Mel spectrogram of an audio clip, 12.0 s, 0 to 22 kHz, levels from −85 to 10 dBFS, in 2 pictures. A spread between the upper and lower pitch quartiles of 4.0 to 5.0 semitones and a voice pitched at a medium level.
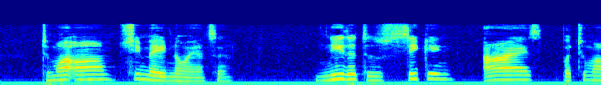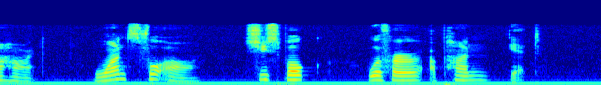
Yes: average, 4.6 semitones; medium, 170 Hz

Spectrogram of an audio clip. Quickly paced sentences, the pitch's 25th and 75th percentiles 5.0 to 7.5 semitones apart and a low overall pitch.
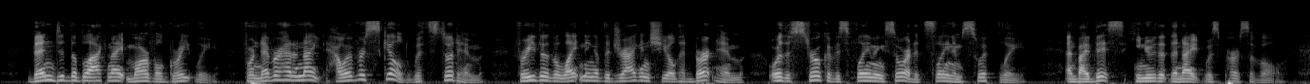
No: fast, 220 wpm; wide, 5.4 semitones; medium, 150 Hz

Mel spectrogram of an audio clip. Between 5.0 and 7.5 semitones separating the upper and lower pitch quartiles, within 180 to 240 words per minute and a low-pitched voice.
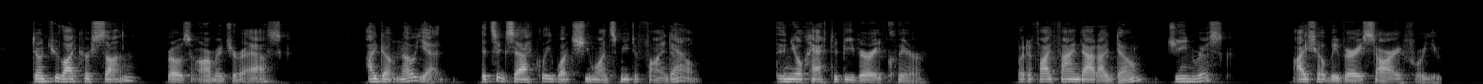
Yes: wide, 5.4 semitones; average, 200 wpm; low, 115 Hz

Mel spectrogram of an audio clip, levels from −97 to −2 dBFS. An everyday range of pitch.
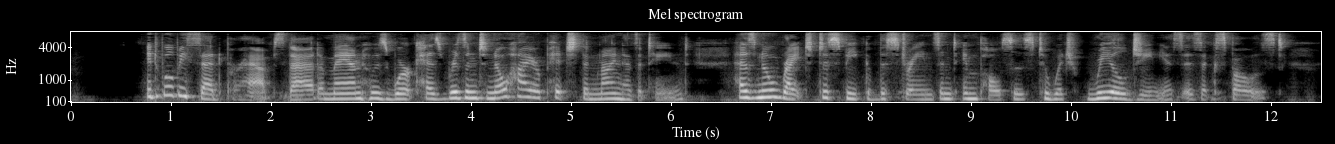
Yes: average, 3.6 semitones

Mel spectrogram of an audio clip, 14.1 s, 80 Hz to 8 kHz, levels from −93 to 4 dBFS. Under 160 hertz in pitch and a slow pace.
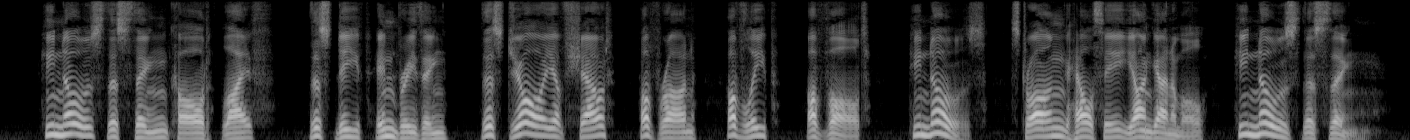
Yes: medium, 140 Hz; slow, 125 wpm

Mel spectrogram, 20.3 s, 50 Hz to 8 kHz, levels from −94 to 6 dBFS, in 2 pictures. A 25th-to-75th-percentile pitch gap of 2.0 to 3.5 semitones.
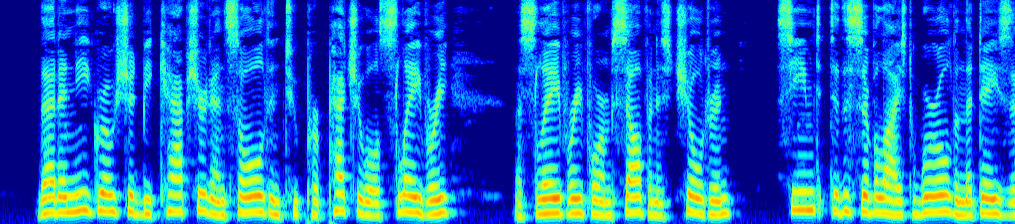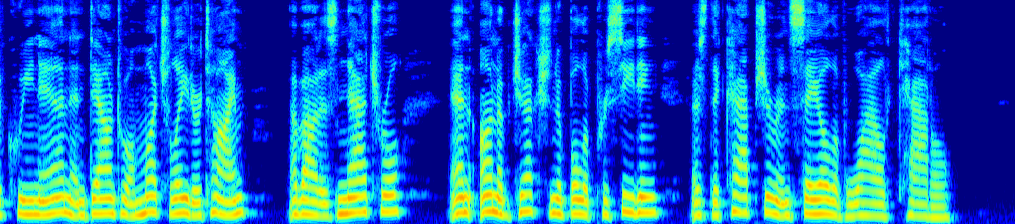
Yes: average, 3.2 semitones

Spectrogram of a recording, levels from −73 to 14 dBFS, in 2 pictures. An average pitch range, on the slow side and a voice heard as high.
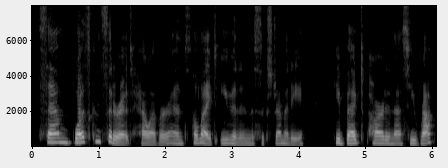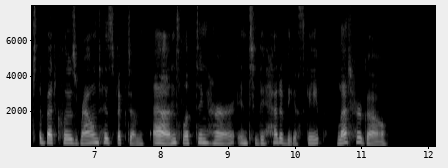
No: average, 4.0 semitones; average, 165 wpm; high, 200 Hz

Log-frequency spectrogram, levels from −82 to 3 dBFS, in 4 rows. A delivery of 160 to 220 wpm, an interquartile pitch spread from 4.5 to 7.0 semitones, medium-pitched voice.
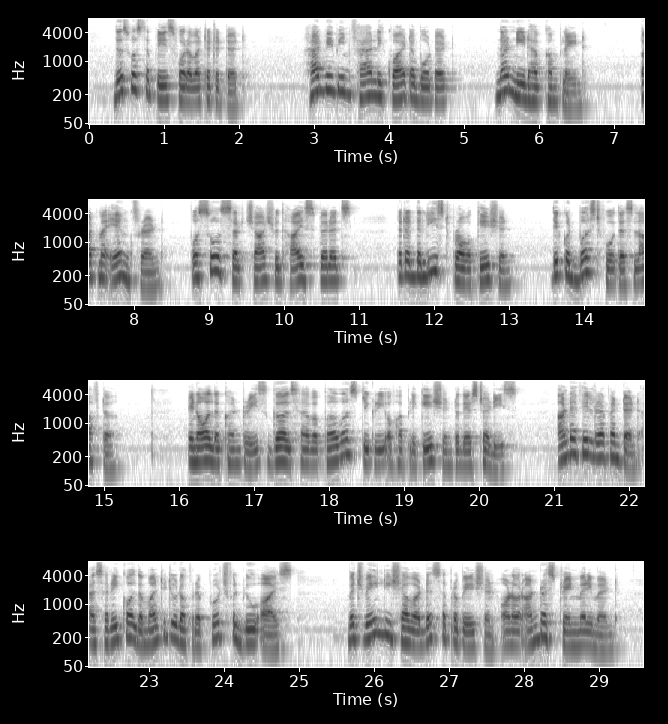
No: average, 150 wpm; wide, 5.4 semitones; medium, 155 Hz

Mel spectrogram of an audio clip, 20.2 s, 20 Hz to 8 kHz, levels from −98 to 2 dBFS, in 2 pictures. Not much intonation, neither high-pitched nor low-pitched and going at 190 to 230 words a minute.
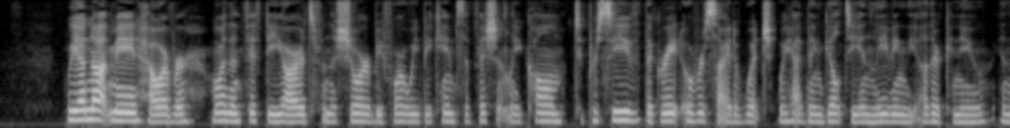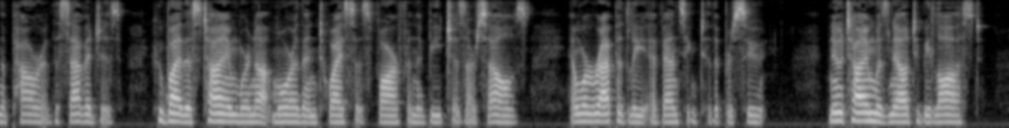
Yes: narrow, 1.8 semitones; medium, 175 Hz; fast, 205 wpm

